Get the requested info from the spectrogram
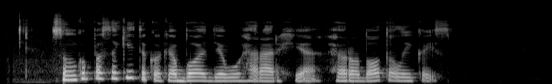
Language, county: Lithuanian, Klaipėda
